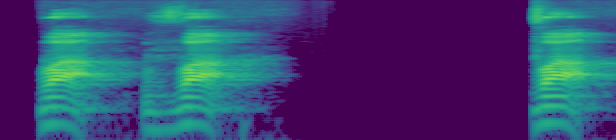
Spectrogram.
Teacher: కింది పెదానికి పై పళ్ళు వచ్చేసి టచ్ చేస్తేనే వా అనేటువంటి లెటర్ వస్తుంది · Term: దంతోస్ట్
